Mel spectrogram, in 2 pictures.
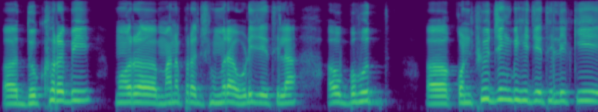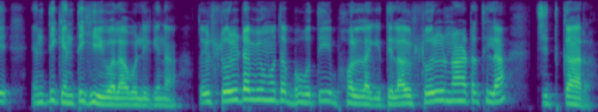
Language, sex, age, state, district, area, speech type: Odia, male, 30-45, Odisha, Kalahandi, rural, spontaneous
